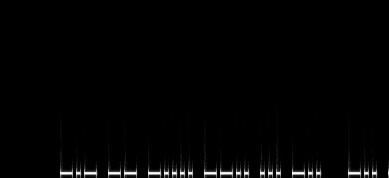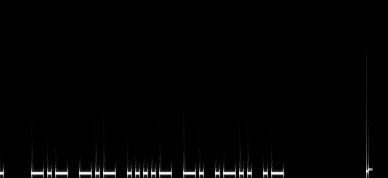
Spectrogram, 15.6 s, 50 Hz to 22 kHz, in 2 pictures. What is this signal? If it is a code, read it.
Morse code, heard as a keyed tone, about 15 wpm, 700 Hz. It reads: KM6ZSD DE KK4NLA
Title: USA Callsign DE Callsign - 6 Characters - 15wpm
